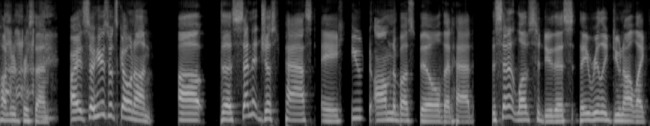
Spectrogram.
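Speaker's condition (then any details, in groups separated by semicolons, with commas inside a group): No condition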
